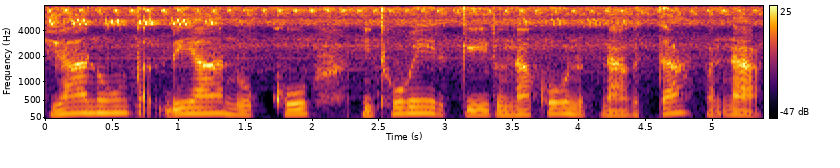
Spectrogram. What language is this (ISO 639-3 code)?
grt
